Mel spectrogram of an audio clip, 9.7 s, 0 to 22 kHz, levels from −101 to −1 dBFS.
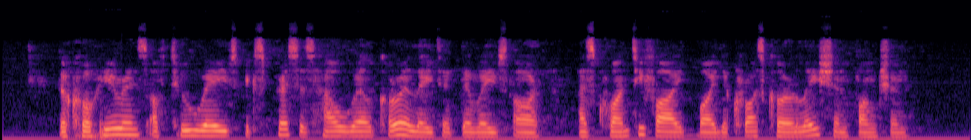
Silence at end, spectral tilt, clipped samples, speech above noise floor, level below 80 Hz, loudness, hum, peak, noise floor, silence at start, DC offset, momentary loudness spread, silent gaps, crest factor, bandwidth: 0.05 s; -5.5 dB/octave; under 0.1%; 23 dB; -54 dBFS; -32 LUFS; none; -14 dBFS; -55 dBFS; 0.05 s; under 0.1%; 8 LU; none; 18 dB; 9.8 kHz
